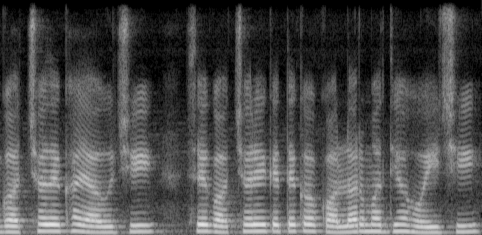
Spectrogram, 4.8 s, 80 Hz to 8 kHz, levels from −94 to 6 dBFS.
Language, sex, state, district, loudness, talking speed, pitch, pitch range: Odia, female, Odisha, Nuapada, -15 LUFS, 110 wpm, 210 Hz, 195-220 Hz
